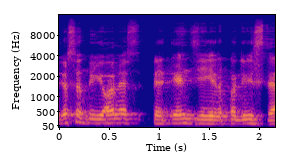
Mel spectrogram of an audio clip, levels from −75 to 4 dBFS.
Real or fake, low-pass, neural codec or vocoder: fake; 14.4 kHz; codec, 44.1 kHz, 2.6 kbps, SNAC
